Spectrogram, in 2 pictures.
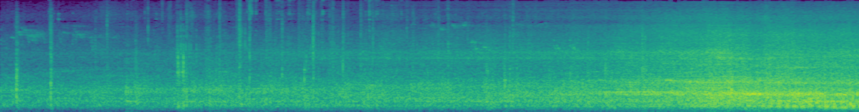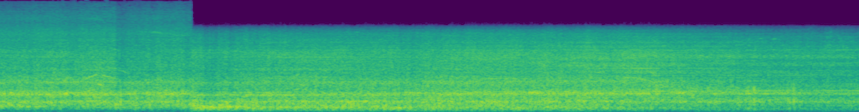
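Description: A train approaches and passes. It grows louder from about eight seconds in and stays loud, with a steady whine over the rumble of the wheels on the rails.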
